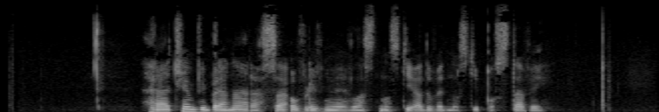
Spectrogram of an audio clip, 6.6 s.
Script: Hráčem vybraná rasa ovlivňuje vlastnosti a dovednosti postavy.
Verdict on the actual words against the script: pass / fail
pass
